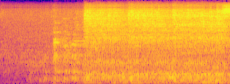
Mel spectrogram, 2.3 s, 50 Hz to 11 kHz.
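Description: A block-pull deadlift with a 495 lb barbell pulled off blocks to lockout: the sound rises about half a second in and turns into a loud, steady, noisy rush a little before the halfway point that holds to the end.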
